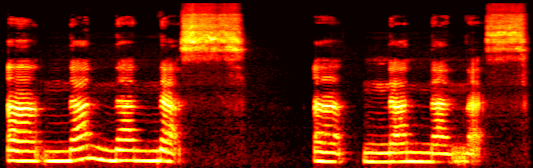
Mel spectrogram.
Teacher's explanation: we have to make the link between un et a, because un ends with a N and ananas start with a A, we have to say na, na, and then nananas, ananas, and then we pronounce the S as well.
